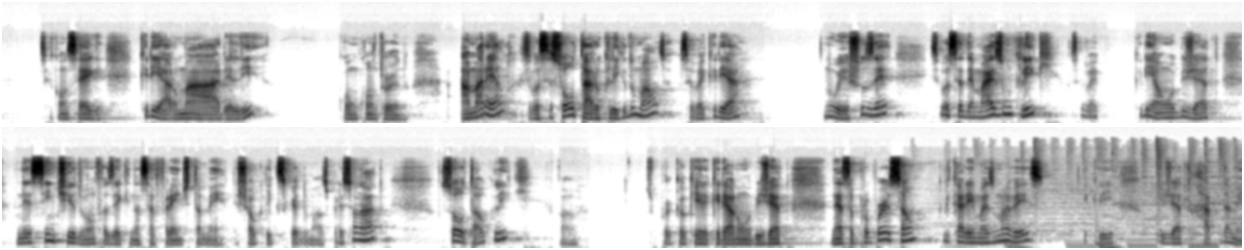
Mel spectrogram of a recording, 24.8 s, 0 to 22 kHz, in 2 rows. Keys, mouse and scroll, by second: 10.6 scroll down 1, 10.7-13.5 middle drag, 13.5 scroll up 2, 15.2 click, 22.4 scroll down 2, 22.7-24.8 middle drag.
